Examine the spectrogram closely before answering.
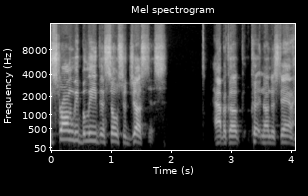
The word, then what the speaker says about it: Habakkuk: how to pronounce Habakkuk, there's actually two pronunciations for the way, you know, it's said to pronounce it. It could be pronounced Habakkuk or it could be pronounced Habakkuk. That was the two that I saw. But I'm going with Habakkuk.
